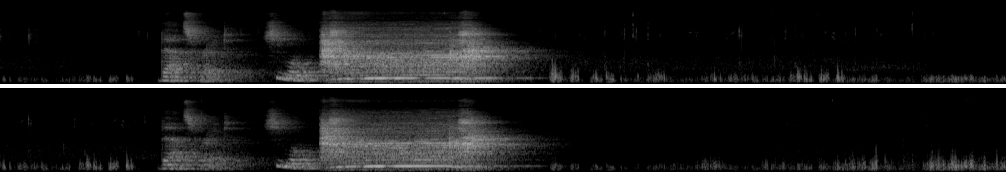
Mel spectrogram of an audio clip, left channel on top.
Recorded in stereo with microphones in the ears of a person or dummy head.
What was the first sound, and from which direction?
A woman speaking, 40° left (ahead or behind).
